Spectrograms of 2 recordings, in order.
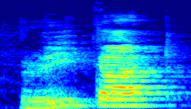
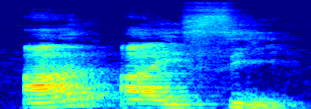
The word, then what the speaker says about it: Richat: And the name of this wonder is Richat structure. R-I-C-H-A-T. Richat. S-T-R-U-C-T-U-R-E. Structure. Once again I'll spell and pronounce for you.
